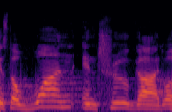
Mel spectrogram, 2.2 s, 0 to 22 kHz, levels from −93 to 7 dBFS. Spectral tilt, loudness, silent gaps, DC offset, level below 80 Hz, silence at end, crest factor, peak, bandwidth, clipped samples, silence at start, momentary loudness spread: -6.5 dB/octave; -38 LUFS; none; under 0.1%; -78 dBFS; 0 s; 16 dB; -22 dBFS; 13 kHz; under 0.1%; 0 s; 8 LU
